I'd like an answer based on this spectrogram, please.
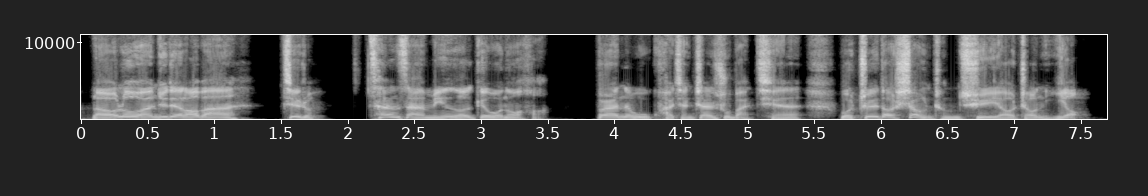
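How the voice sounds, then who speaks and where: A laid-back young mechanic in a motion comic, talking in a casual, offhand way. His slightly high voice moves lively up and down, and the recording is dry and close. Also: a little fast, no echo. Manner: casual, unbothered. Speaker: lead character.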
